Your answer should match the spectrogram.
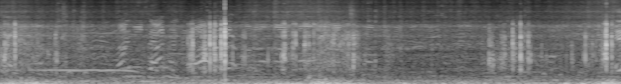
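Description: Wind rushing over the microphone on a moving fairground thrill ride, a steady low rumble, with riders' voices and laughter and a few sharp clicks about two seconds in.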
